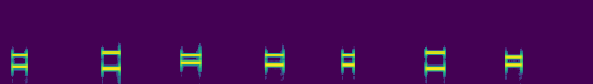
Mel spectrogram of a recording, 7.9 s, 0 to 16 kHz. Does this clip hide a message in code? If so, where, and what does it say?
Yes: DTMF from 0.2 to 7.0 s, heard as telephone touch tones, dialled by hand, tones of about 230 ms. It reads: 5 3 0 8 8 3 7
